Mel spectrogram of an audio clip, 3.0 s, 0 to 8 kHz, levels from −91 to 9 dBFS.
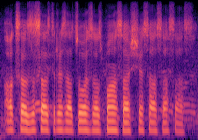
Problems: constant background noise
